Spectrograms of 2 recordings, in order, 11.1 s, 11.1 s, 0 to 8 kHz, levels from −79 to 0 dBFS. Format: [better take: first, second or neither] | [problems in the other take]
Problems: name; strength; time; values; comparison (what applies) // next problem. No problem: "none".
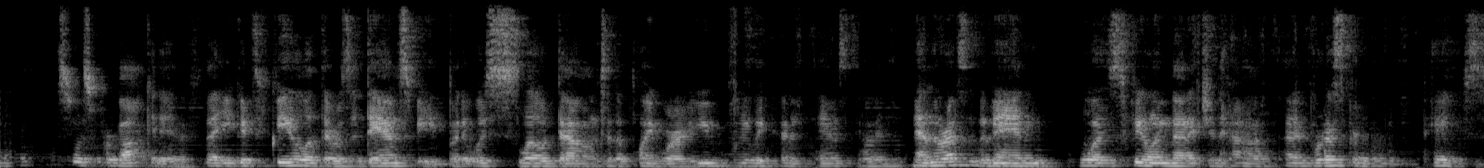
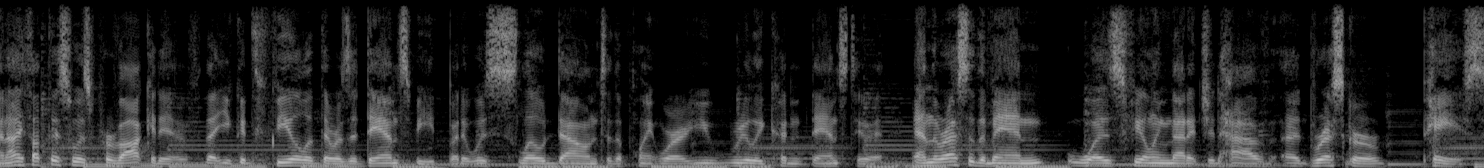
second | noise reduction (neural mask model DeepFilterNet 3)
